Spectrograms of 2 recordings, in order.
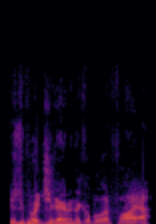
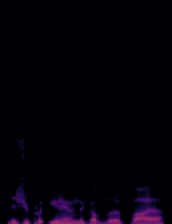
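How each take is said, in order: First: The question is asked aggressively and loudly. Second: The question is asked calmly and quietly.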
